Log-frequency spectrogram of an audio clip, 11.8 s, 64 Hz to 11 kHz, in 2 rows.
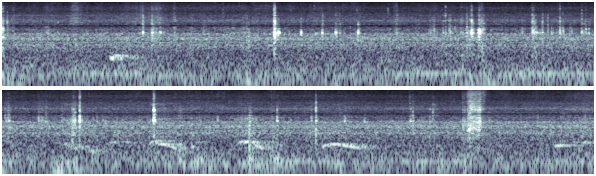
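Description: Rigid 3D-printed plastic parts being handled and fitted together by hand: a scattering of sharp clicks and taps a second or two apart over a faint steady background.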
